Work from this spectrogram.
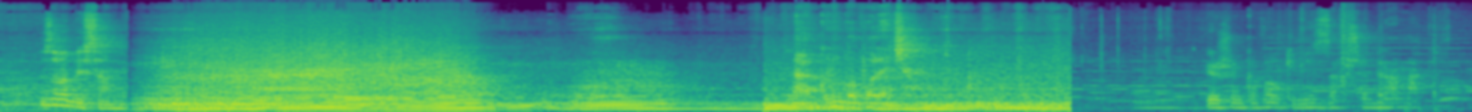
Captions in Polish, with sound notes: zrobię sam. [głośny dźwięk silnika] Na grubo poleciał. Z pierwszym kawałkiem jest zawsze dramat.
